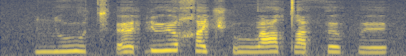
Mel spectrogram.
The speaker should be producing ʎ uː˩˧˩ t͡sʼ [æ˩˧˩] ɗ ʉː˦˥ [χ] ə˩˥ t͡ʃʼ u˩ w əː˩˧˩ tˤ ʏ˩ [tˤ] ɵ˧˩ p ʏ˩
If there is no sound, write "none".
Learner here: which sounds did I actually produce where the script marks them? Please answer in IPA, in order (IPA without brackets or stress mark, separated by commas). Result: œ˩˧˩, χ, θ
